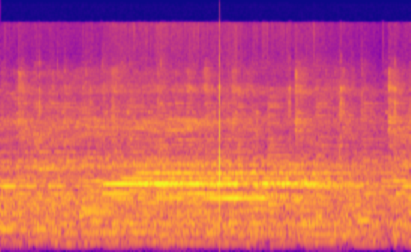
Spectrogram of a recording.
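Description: Lucky Pot video slot machine playing its bonus music and reel sounds while the free spins run, with a single sharp click about two seconds in.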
